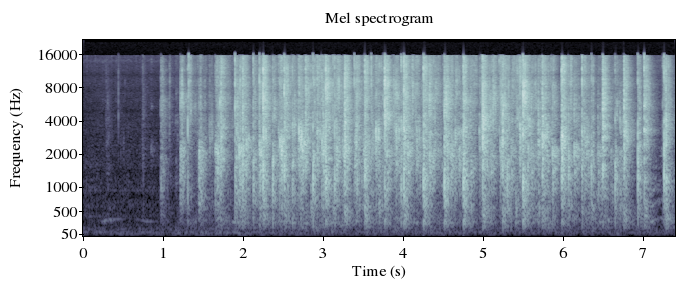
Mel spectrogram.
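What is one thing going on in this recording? A small group applauds with claps close by.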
